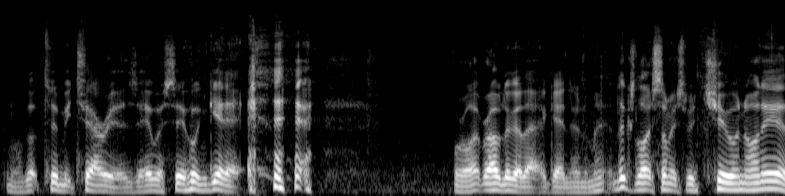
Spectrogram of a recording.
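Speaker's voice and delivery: ordinary talk, nothing marked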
